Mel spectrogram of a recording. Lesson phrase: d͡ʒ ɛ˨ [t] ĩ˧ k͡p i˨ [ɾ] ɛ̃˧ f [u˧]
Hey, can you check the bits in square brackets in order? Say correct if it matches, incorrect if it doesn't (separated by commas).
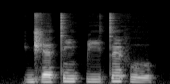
correct, incorrect, incorrect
